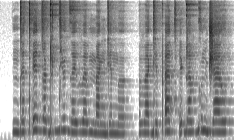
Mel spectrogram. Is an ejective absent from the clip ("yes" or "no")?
no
